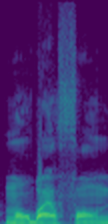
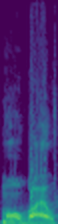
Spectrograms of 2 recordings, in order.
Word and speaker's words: mobile: İngiltere'de insanlar daha çok mobile phone derler. Mobile phone. Mobile kelimesi Amerika'da da var ama mobile diye telaffuz ediliyor orada. İ'nin I sesi değil, I sesi. Mobile.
